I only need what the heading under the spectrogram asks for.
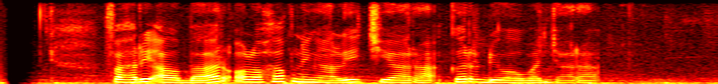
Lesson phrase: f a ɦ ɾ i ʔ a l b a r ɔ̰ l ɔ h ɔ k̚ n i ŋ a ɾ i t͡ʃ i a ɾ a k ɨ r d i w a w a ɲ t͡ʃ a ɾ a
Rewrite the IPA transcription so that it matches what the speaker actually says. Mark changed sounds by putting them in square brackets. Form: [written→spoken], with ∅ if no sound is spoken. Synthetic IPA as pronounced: f a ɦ ɾ i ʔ a l b a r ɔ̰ l ɔ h ɔ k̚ n i ŋ a [ɾ→l] i t͡ʃ i a ɾ a k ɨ r d i w a w a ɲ t͡ʃ a ɾ a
